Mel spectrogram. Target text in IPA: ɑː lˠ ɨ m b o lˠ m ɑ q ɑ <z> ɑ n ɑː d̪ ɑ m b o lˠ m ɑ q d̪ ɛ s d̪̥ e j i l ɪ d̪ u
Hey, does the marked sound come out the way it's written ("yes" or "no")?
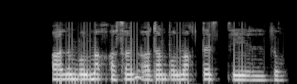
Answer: no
